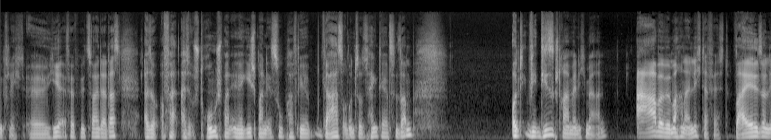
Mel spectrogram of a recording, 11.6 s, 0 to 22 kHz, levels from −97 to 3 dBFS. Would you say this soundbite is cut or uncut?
cut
